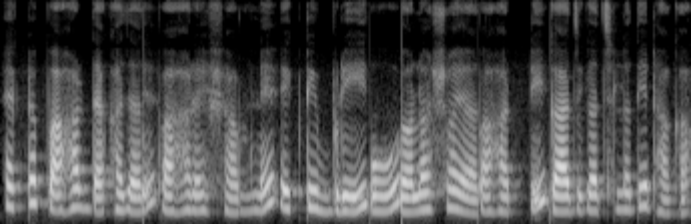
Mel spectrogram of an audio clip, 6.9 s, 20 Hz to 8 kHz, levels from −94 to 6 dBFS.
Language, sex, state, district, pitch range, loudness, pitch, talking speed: Bengali, female, West Bengal, Purulia, 195-240 Hz, -18 LUFS, 205 Hz, 140 wpm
